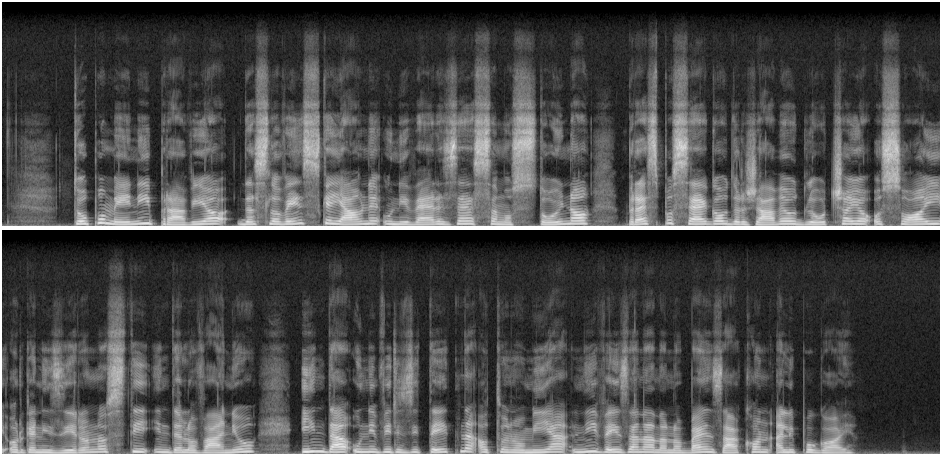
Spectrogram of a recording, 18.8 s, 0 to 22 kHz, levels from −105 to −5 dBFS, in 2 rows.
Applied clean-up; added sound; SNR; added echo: none; none; none; none.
